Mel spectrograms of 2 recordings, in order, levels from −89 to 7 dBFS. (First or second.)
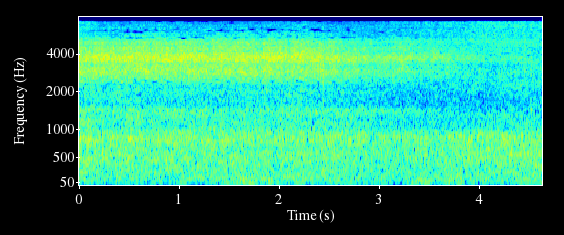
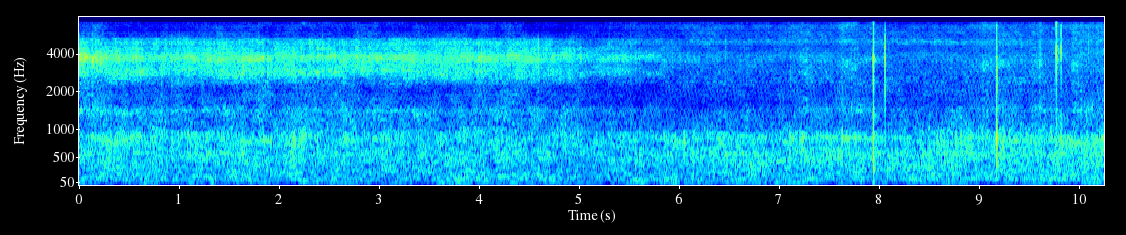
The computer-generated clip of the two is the second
